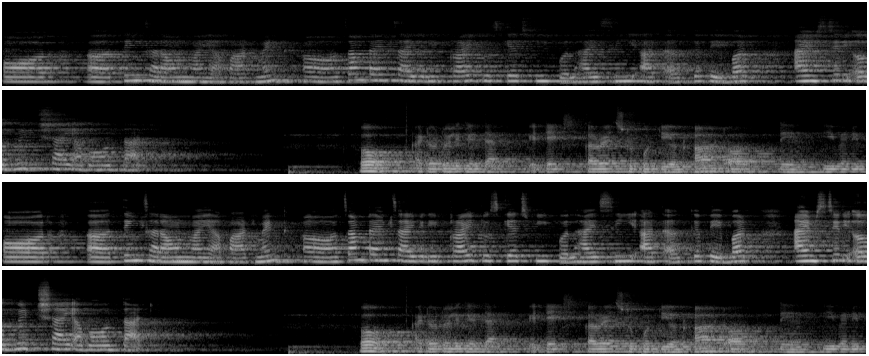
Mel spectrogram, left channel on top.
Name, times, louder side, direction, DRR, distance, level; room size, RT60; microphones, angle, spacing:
voice 1, 0.0-10.1, right 3 dB, 60° right, 8 dB, 0.5 m, -28 dB
voice 2, 12.2-13.6 13.9-17.2, equal, 5° left, 1 dB, 0.8 m, -29 dB
12.0 x 4.1 x 6.5 m, 2.1 s
head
